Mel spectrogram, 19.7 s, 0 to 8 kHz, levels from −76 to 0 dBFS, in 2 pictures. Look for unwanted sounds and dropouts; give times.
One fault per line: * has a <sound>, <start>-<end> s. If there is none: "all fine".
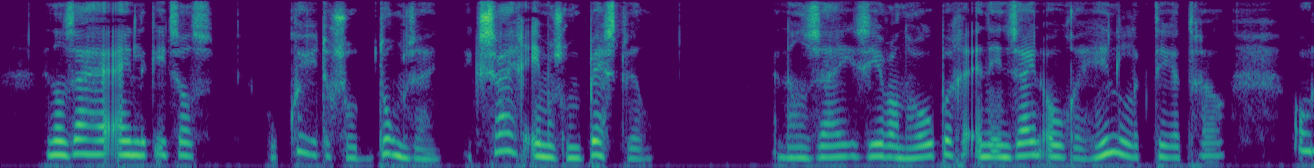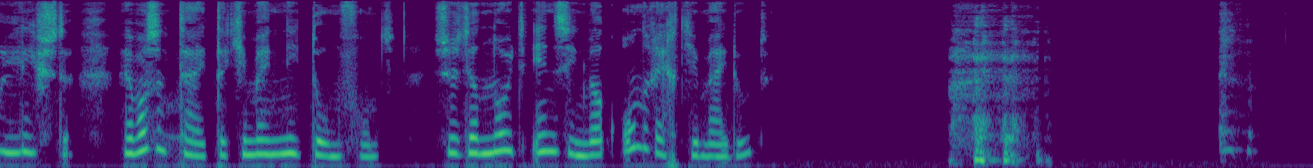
* has a laugh, 17.0-17.8 s
* has a laugh, 19.0-19.3 s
